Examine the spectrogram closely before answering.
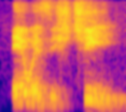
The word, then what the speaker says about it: existi: And the past for eu existi. The stressed syllable is ti.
